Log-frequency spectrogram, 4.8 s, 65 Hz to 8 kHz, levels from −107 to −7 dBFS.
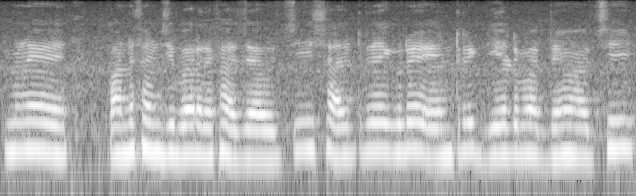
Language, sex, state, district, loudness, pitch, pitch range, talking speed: Odia, male, Odisha, Malkangiri, -14 LUFS, 185 Hz, 175-195 Hz, 140 wpm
